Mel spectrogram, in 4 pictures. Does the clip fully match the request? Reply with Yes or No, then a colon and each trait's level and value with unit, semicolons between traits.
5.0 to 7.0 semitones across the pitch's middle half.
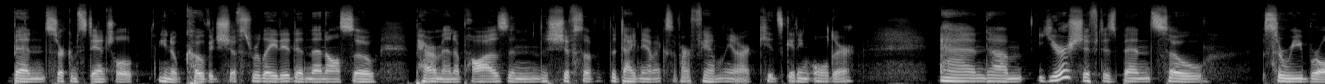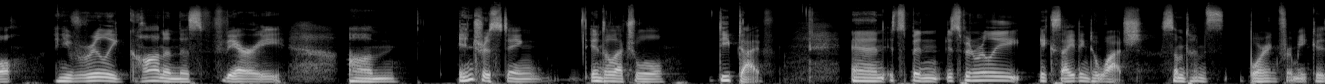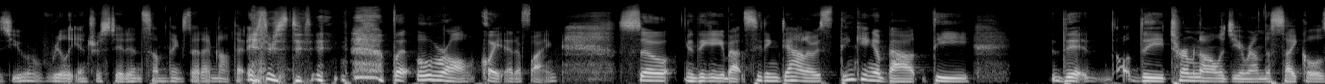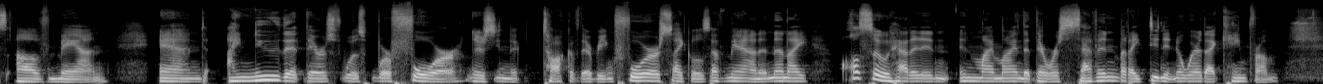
No: average, 3.4 semitones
